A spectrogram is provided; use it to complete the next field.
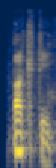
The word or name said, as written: Bahkti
